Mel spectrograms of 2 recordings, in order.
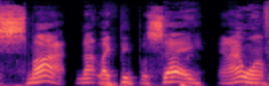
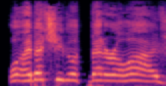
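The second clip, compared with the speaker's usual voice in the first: higher, louder smart-aleck quip; mock Chandler; 8 semitones higher, 7 dB louder than usual. Joker cracking wise at a funeral, mocking impression. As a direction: toss out a tactless joke in a mocking voice. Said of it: "fucking Chandler would show up to my Nono's funeral like".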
